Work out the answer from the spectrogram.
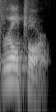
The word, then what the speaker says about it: Realtor: Nails on a chalkboard, Realtor. Realtor. It's Realtor. Yeah. Syllables.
